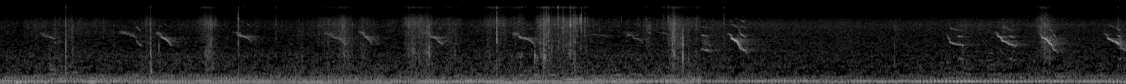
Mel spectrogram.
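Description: A bird chirping over and over, each chirp a short, high note falling in pitch, over a low steady hum that fades out about seven seconds in. Scattered clicks come from leaves and stems being picked by hand, and one sharp click about seven seconds in is the loudest sound.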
